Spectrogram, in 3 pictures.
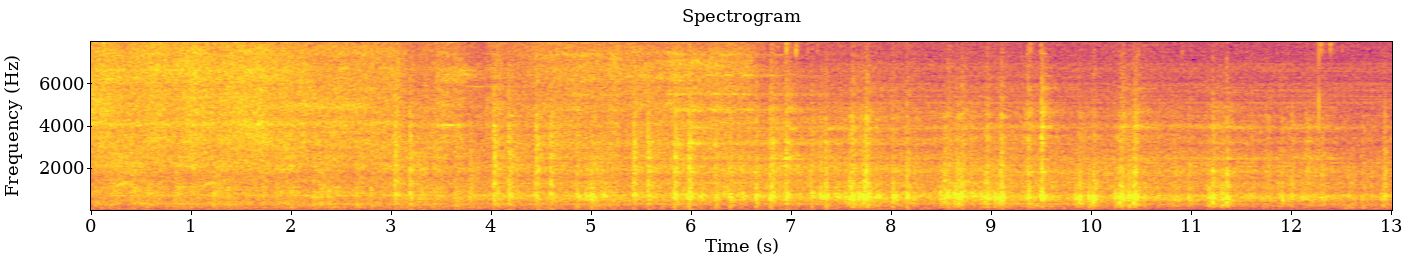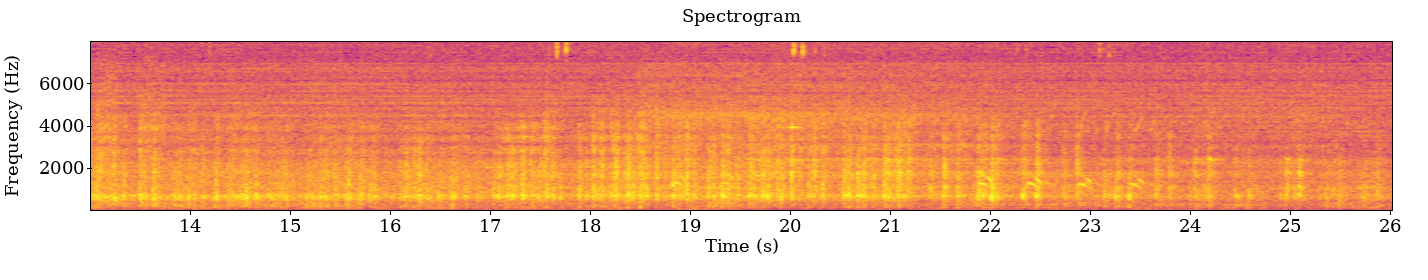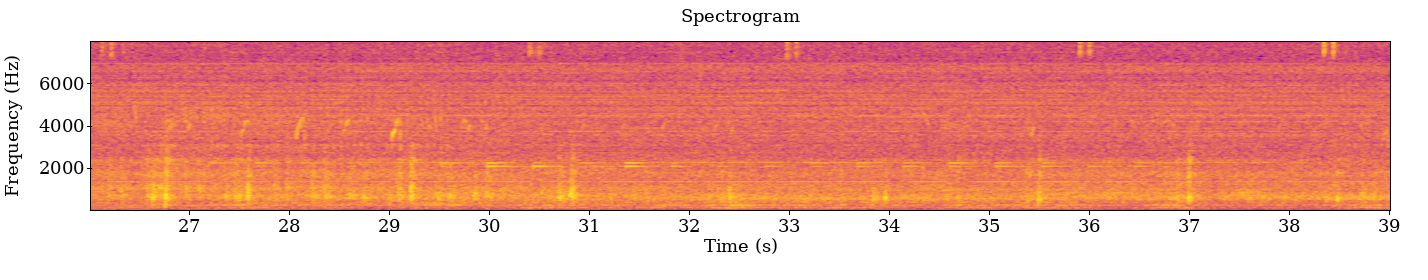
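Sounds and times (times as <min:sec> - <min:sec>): train wheels clattering over rail joints: 0:00.0 - 0:37.2.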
